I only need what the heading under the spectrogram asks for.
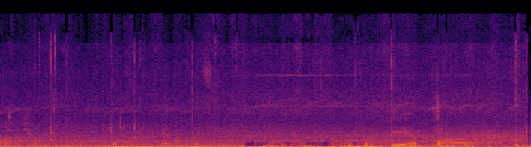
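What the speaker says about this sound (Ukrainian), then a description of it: "Мотоцикл пошел." A motorcycle rides past on a hot summer city street in Kyiv, its engine rising and fading amid steady wind noise and road rumble, with people talking nearby.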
